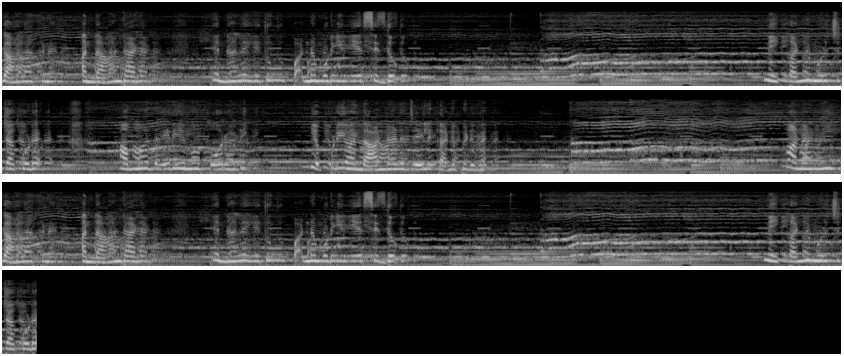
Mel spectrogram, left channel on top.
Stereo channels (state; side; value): drops out; right; at 8.8 s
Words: ஆளாக்குன அந்த ஆண்டாள என்னால எதுவும் பண்ண முடியலையே சித்து. நீ கண்ணு முழிச்சிட்டா கூட அம்மா தைரியமா போராடி எப்படியும் அந்த ஆண்டாள ஜெயிலுக்கு அனுப்பிடுவேன். ஆனா நீ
